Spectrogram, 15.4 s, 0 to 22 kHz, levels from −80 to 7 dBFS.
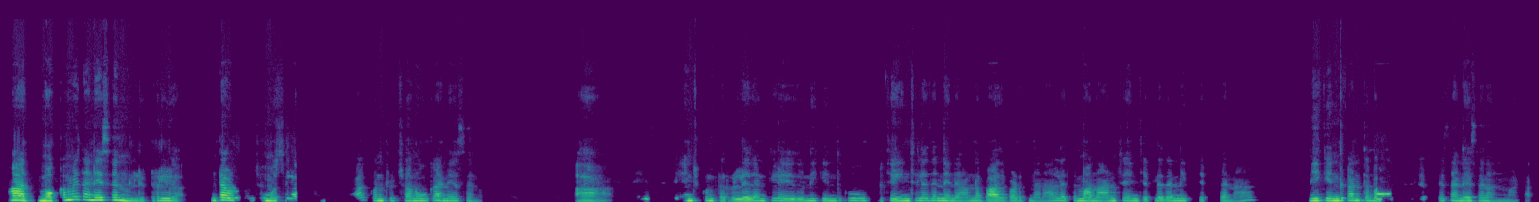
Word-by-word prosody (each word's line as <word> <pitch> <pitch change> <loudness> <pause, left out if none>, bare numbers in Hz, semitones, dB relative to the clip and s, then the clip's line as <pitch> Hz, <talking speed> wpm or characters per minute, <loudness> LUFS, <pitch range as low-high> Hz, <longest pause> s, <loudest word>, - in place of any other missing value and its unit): ఆ! - - +12 0.3
మొకం 205 +7 +6
మీద 320 0 -4
అనేశాను 270 -3 +6
లిటరల్‌గా. 205 0 -1 0.3
అంటే 225 +4 +1
అవిడు 250 -1 +4
కొంచెం 230 -1 -10
ముసలావిడ, 195 -1 -6 0.5
కొంచెం 215 0 0
చనువుగా 205 +3 -2
అనేశాను. 200 -4 -6 1.0
ఆ! - - -4 0.5
చేయిస్తే 400 0 -13
చేయించుకుంటారు, 210 - -2
లేదంటే 200 +2 0
లేదు. 190 -1 -2
నీకెందుకు 195 +2 -6 0.2
ఇప్పుడు 200 -1 -23
చేయించలేదని 215 +3 0
నేనుమన్నా 185 0 -6
బాధపడుతున్నానా? 180 +1 -3
లేకపోతే 200 0 -5
మా 185 - 0
నాన్న 180 +1 -2
చేయించట్లేదని 190 0 -4
నీకు 195 +1 -12
చెప్పానా? 180 +1 -13 0.7
నీకెందుక 220 +1 +5
అంత 225 -1 -3
బాధని 465 0 +1 0.3
చెప్పేసి 205 +3 -13
అనేశాననమాట. 180 -4 -6
200 Hz, 130 wpm, -20 LUFS, 190-215 Hz, 1.0 s, ఆ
